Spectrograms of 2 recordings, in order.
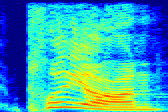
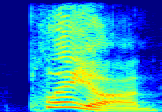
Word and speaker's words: Plaion: up in the article play on is pronounced exactly as you would expect like play on a phrase they hope evokes both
